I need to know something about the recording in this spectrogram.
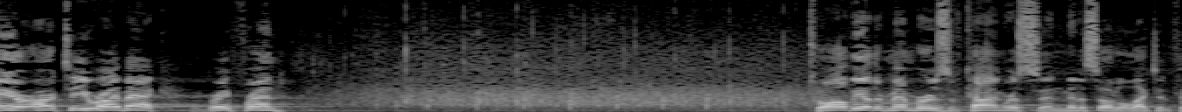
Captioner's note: applause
